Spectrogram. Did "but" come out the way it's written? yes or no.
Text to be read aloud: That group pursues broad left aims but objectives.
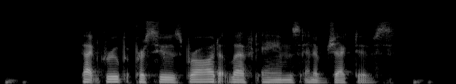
no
